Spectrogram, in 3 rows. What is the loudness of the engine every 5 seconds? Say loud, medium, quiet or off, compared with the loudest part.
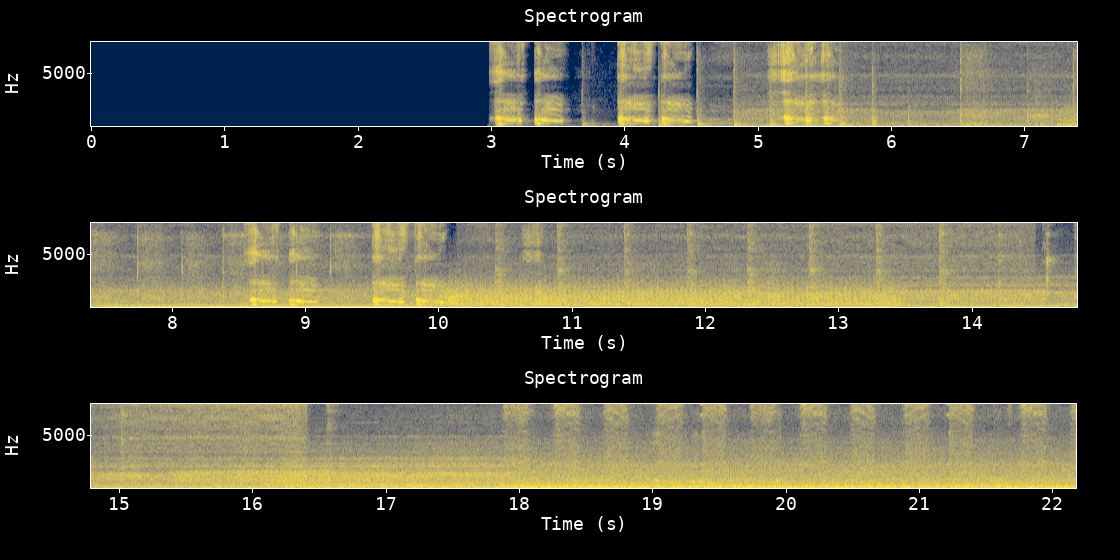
off, medium, loud, medium, medium.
